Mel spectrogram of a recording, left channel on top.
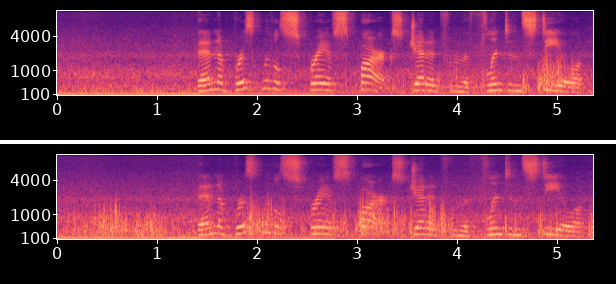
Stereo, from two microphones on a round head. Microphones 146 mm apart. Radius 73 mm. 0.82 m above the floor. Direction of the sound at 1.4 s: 45° left (ahead or behind).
